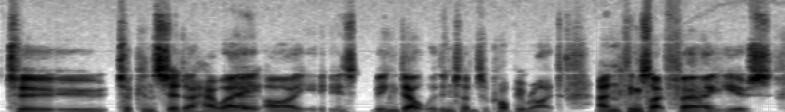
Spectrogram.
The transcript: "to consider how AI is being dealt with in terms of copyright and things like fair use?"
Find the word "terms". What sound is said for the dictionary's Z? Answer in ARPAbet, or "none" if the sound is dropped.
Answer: Z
